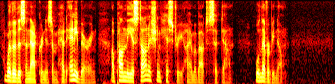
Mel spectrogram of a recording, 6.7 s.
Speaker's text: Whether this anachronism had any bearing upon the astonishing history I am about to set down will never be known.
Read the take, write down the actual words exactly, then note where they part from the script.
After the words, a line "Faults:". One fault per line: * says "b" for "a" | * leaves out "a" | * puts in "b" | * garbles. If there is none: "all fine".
Whether this anachronism had any bearing upon the astonishing history I am about to set down will never be known.
Faults:
all fine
